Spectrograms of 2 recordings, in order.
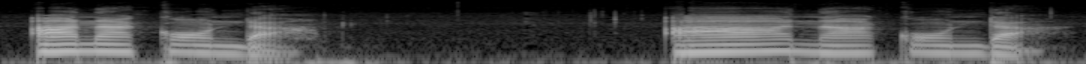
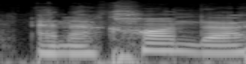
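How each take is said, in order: First: "anaconda" with all open ah vowels, Spanish style; Spanish accent. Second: Said in the usual way. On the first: Retold or imitated. Teacher imitating Spaniard saying anaconda in a Spanish accent. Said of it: "he would say". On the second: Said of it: "Anaconda in English".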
